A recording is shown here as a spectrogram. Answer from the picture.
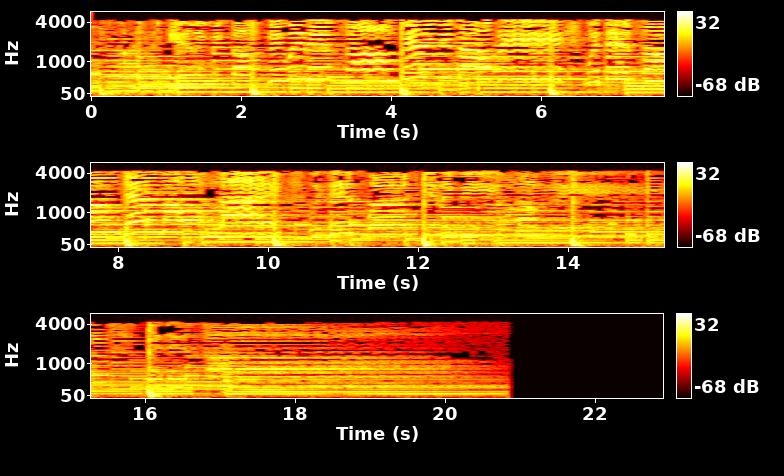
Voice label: Homenagem Para Sogra Masculino, Telemensagens; Homenagens

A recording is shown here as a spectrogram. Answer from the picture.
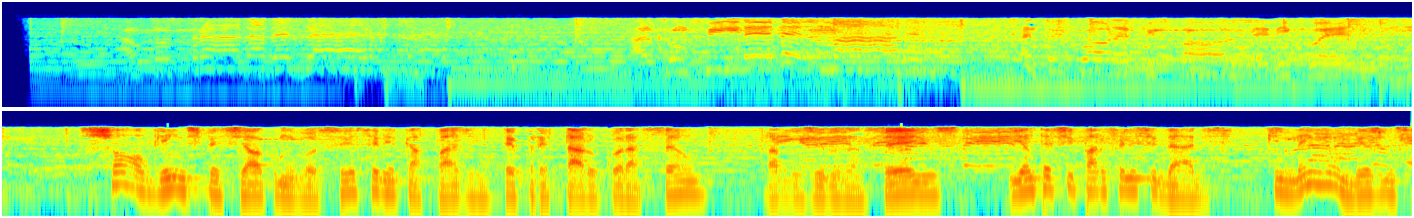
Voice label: Adorei a Surpresa Masculino

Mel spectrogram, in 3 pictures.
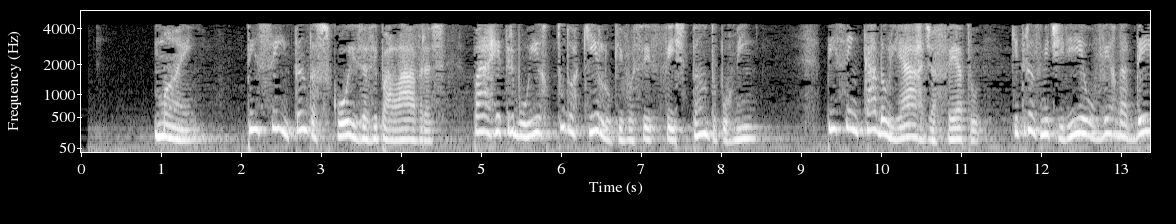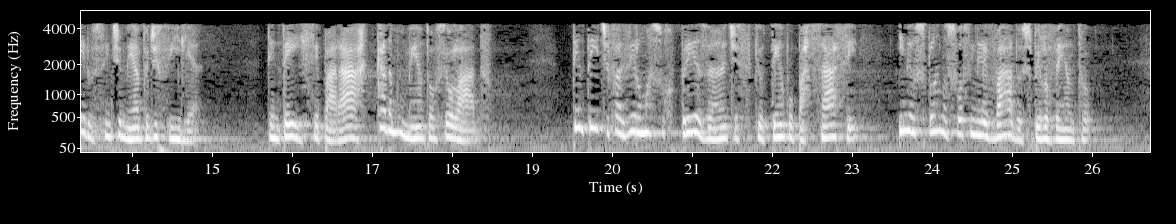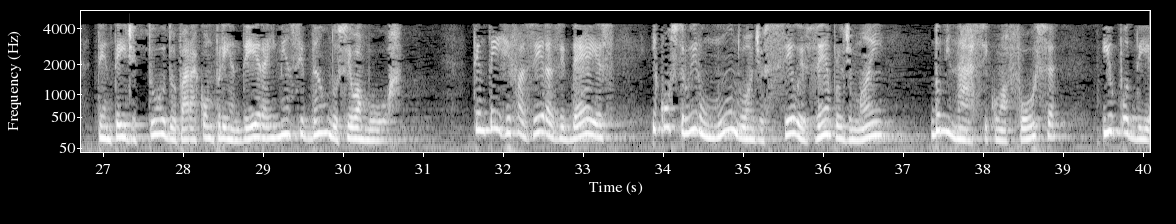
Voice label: Homenagem a Mãe Feminino, Telemensagens

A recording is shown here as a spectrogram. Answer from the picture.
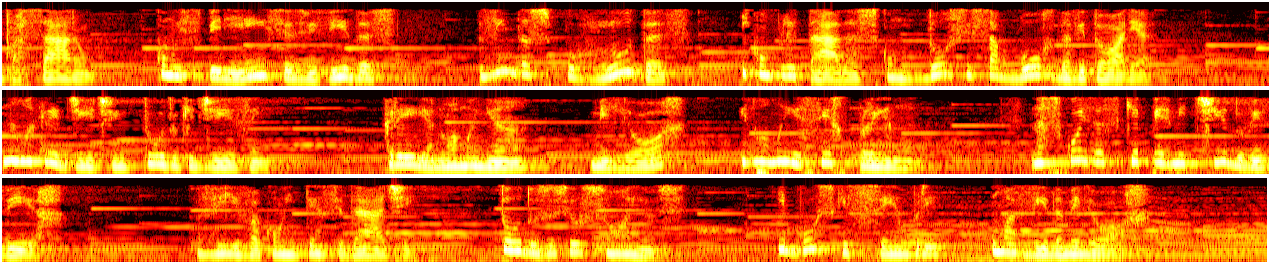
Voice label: ANIVERSÁRIO DE PADRINHO F, Telemensagens, Fem; Aniversários; Aniv Familiar

